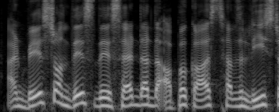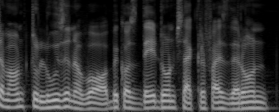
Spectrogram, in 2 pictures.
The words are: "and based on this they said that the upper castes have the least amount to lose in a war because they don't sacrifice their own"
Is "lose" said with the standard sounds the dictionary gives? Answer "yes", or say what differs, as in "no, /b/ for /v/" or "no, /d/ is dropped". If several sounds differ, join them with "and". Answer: yes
